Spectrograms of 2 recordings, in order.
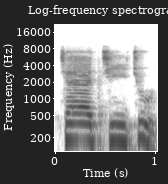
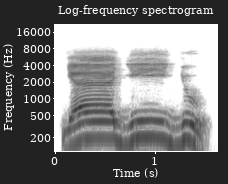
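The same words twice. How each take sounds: First: The consonant is released with an audible breath. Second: The consonant is released with no audible breath. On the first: The speaker calls it wrong. "bukan ja" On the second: The speaker calls it right. "tapi ja ji ju. Jadi benar-benar huruf jim ini tidak mengeluarkan nafas"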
